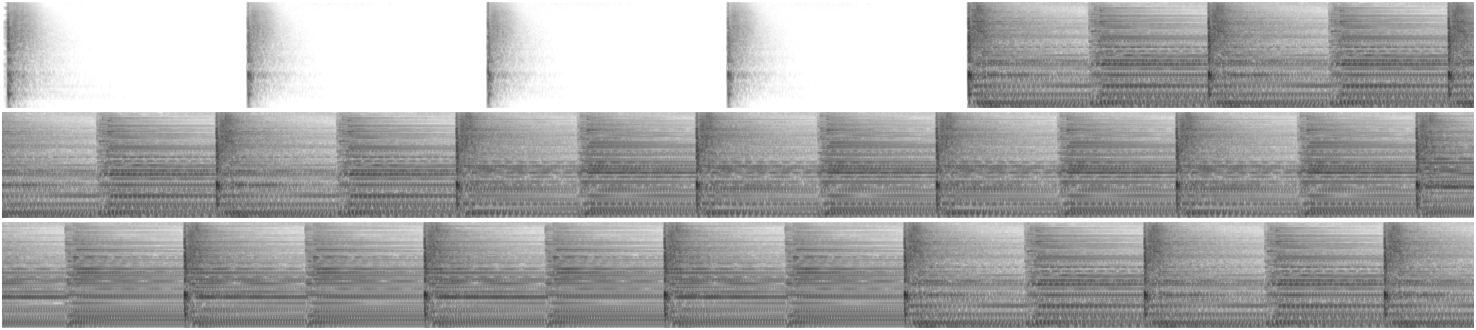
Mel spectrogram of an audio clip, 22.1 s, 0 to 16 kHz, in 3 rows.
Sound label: 50 BPM, 8th Note Down Up; oefening 2; upstrokes op de "&" van de maat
